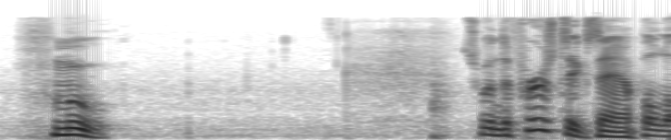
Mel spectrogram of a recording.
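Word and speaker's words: မှု: a verb or adjective into a noun it's pronounced mu so in the first example i'll use the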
